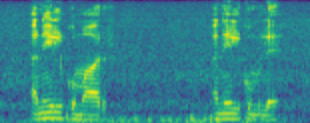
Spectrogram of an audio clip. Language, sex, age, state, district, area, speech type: Urdu, male, 18-30, Delhi, North West Delhi, urban, spontaneous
